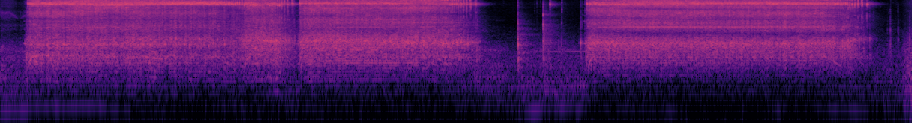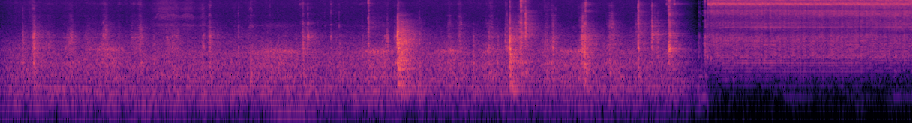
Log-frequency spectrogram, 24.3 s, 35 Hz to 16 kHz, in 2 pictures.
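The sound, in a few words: ratchet removing slider on BMW S 1000 RR motorcycle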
